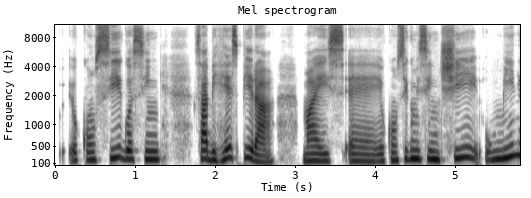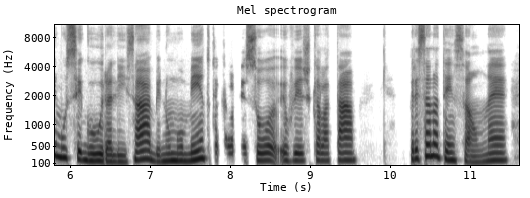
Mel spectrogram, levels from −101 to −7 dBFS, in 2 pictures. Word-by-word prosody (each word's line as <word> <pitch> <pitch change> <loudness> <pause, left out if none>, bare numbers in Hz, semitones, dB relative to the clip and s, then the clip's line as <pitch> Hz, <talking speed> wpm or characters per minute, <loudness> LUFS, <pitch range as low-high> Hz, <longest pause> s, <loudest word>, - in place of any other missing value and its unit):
eu 180 - -5
consigo 195 +5 -1
assim, 195 -1 +1 0.4
sabe, 200 -3 +4
respirar, 200 - +2 0.4
mas 160 0 0
eh, 155 -2 -3
eu 155 +1 -4
consigo 180 +5 -1
me 205 - +5
sentir 210 +4 +1
o 175 - -5
mínimo 235 +6 +3
segura 160 -7 +2
ali, 140 -1 -4
sabe, 185 -3 +2
no 155 +2 -1
momento 170 +7 +2
que - - -10
aquela 165 0 -9
pessoa, 165 0 -2
eu 170 - -4
vejo 165 +1 -4
que - - -8
ela 165 -1 -2
está 175 +1 0 0.7
prestando 210 +8 +2
atenção, 175 - -2
né, 170 +2 -1
175 Hz, 150 wpm, -22 LUFS, 160-200 Hz, 0.7 s, me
